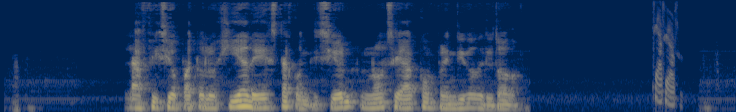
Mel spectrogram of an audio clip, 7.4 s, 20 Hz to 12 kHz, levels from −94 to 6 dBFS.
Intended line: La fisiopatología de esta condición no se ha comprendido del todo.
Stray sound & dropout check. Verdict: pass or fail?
fail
